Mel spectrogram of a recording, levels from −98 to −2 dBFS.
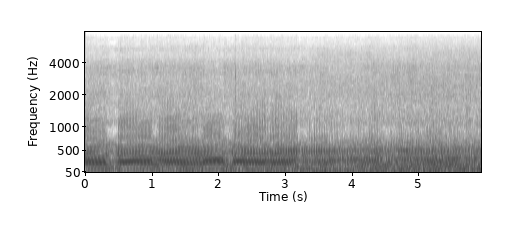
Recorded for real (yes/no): yes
